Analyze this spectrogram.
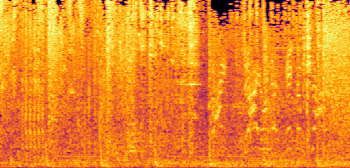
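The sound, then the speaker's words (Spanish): Mortars fire shells toward a forest in dense, loud, continuous booming and crackling blasts that overlap so closely that single shots cannot be told apart. “Comienzan a disparar los obusos hacia el bosque.”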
